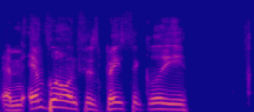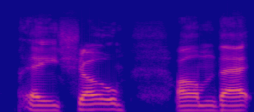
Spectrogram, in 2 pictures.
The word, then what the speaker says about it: NFLNCD: It's called Influenced with a D. But it's spelt influenced with no vowels. Like if you took the word influenced and took out every single vowel, that's the name of the show. So it's NFLNCD, influence.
